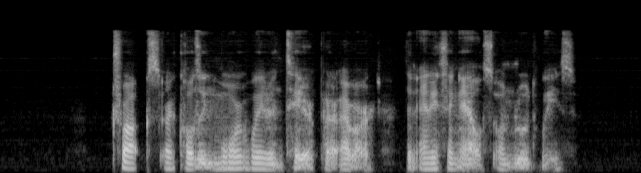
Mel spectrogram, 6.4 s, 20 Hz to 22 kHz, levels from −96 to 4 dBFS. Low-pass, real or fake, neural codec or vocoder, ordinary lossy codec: none; fake; vocoder, 22.05 kHz, 80 mel bands, HiFi-GAN; none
